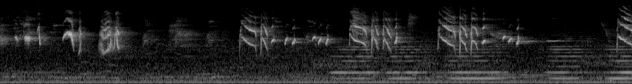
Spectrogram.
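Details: Long-tailed shrike singing actively, played as a lure to make other shrikes sing, from a busy home neighbourhood: scattered clusters of sharp high chirps and twittering phrases separated by short pauses, with a faint hum and background tones.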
